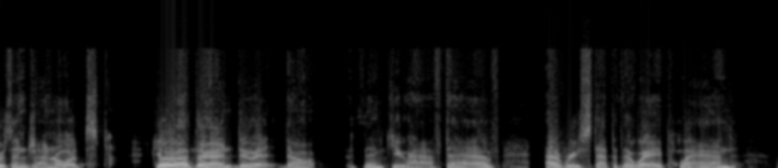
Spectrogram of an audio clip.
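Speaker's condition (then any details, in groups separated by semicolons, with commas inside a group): Cerebral palsy; present from birth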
